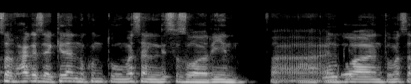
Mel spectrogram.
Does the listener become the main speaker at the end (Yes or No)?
No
